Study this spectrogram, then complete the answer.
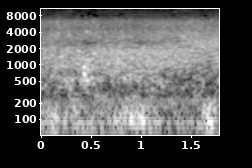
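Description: Fast-flowing flood water of the Satluj river roars in a loud, continuous broadband rush, with turbulent surging and no pause.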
